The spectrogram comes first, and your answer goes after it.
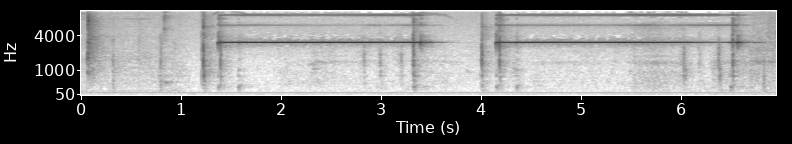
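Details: Piaggio MP3 400 suspension lock fault: two long high-pitched warning beeps, each preceded by a relay click. The motor-reducer relay, previously dead, began working after the fuses were pulled and reseated; the fault was linked to a fuse.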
